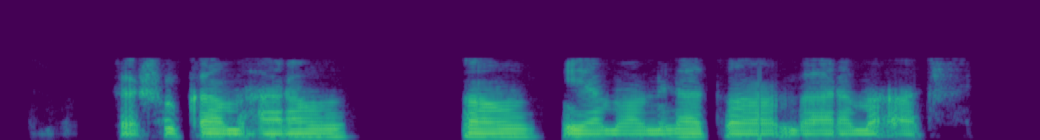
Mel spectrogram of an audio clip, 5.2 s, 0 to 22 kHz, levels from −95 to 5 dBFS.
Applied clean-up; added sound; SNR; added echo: none; none; none; none.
